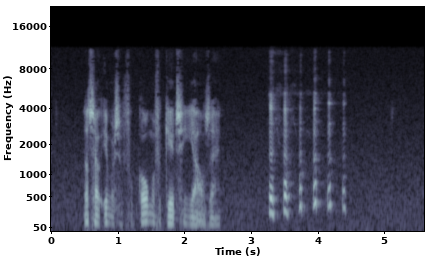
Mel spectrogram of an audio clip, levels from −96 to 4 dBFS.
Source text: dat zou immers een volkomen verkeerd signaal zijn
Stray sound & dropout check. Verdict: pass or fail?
fail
